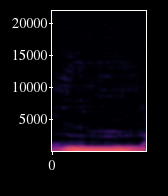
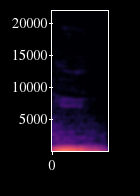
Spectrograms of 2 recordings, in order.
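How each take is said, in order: First: The vowel is held about twice as long. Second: The vowel is held very briefly. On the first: It is a long vowel of two measures. "दीर्घ हो गया" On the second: It is a short vowel of one measure. "ह्रस्व स्वर हो गया"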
